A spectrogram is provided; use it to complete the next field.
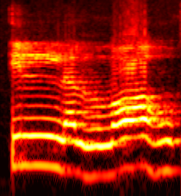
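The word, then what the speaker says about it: إلا الله: Qala Allahu, qala Allahu, qala Allahu, illa Allahu. So illa, first one is flat and thin, and the other one is thick.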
